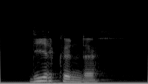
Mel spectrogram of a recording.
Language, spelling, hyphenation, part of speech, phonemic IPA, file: Dutch, dierkunde, dier‧kun‧de, noun, /ˈdiːrˌkʏn.də/, Nl-dierkunde.ogg
- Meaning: zoology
